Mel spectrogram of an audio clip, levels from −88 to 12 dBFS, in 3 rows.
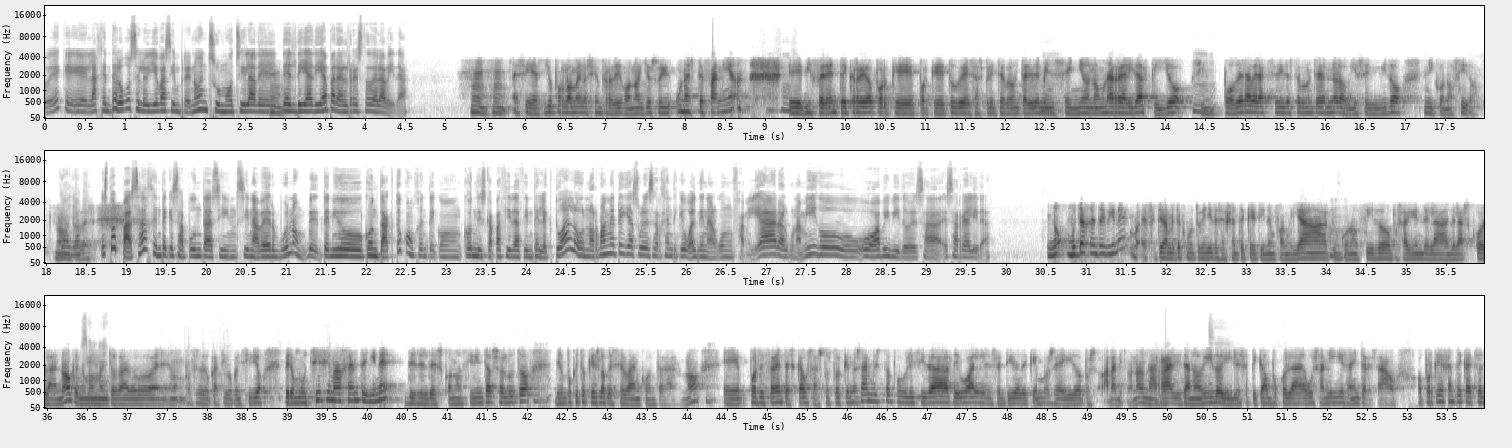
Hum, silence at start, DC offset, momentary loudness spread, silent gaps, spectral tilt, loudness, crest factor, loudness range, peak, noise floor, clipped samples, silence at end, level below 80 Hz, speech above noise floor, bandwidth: none; 0 s; under 0.1%; 12 LU; none; -5.5 dB/octave; -24 LUFS; 24 dB; 7 LU; 0 dBFS; -67 dBFS; under 0.1%; 0 s; -64 dBFS; 42 dB; 13.5 kHz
